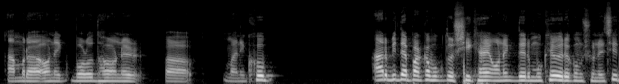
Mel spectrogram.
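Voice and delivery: ordinary talk, nothing marked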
